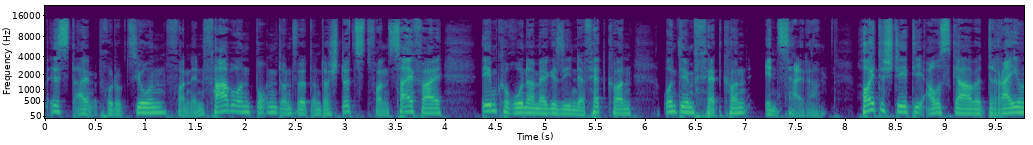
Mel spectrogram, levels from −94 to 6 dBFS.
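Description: AAC frame loss with concealment occurs three times in this speech. From 0.41 to 0.54 s, about 80 ms of audio goes missing across a 100 ms stretch, with the longest gap around 50 ms. From 2.15 to 2.25 s, just before "und wird unterstützt von", about 60 ms is lost. From 7.45 to 7.48 s, about 20 ms is lost. The durations point to short frames of roughly 10 ms, which fits the light coding of what is likely AAC-ELD at 64 kbps.

In each gap the decoder reuses the last good spectrum with randomised phase, so the audio turns briefly smeared and hissy. On a spectrogram the harmonic lines blur into flat noise bands. On the waveform the envelope goes irregular.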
